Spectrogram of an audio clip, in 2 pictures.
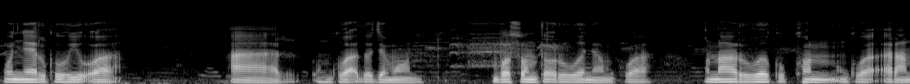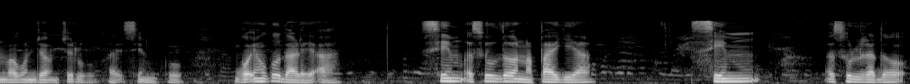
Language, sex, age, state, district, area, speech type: Santali, male, 30-45, West Bengal, Dakshin Dinajpur, rural, spontaneous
